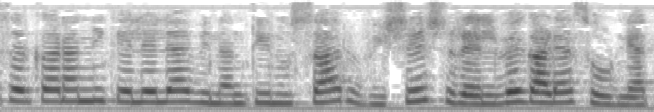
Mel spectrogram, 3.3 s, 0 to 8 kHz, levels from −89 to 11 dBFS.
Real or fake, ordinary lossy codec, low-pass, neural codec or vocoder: real; none; 7.2 kHz; none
